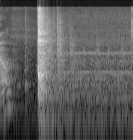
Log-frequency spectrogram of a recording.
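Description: A sharp metallic clank about half a second in, then the electric drive and gearbox of an ICARO combined rebar cutter-bender running with a steady hum as its bending table rotates. With the stop pin removed, the table keeps turning instead of stopping at the limit switch.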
